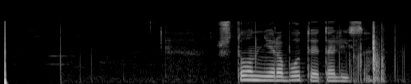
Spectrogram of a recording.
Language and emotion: Russian, neutral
